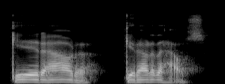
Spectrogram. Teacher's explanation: We hear the T in get and the T in out pronounced as fast D's.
